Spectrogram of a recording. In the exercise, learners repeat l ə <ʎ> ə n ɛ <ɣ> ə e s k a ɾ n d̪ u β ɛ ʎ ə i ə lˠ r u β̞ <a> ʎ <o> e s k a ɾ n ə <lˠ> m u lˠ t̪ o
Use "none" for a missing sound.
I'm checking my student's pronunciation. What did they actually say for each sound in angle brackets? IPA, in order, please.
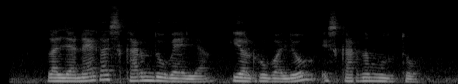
ʎ, ɣ, ə, o, none

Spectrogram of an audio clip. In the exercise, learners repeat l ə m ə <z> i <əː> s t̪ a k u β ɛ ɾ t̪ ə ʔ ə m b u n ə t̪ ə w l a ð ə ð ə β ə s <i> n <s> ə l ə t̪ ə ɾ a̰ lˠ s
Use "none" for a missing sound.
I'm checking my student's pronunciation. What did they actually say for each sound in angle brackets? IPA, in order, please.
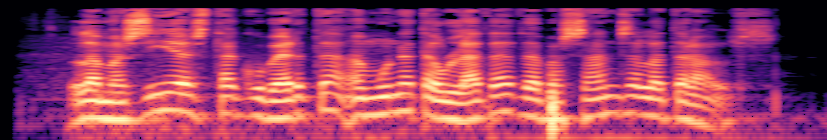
z, əː, a, z

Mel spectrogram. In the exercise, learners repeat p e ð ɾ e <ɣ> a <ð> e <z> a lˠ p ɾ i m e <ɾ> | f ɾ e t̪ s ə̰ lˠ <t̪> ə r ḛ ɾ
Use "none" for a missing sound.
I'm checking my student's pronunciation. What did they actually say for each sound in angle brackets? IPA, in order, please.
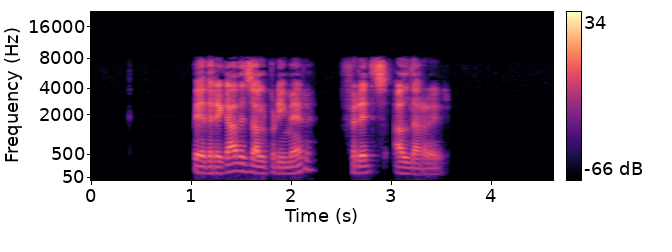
ɣ, ð, z, ɾ, d̪

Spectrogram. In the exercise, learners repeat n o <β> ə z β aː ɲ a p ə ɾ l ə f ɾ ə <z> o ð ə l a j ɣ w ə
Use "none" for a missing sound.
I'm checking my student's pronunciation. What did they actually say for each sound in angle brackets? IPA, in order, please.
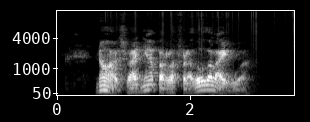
none, ð

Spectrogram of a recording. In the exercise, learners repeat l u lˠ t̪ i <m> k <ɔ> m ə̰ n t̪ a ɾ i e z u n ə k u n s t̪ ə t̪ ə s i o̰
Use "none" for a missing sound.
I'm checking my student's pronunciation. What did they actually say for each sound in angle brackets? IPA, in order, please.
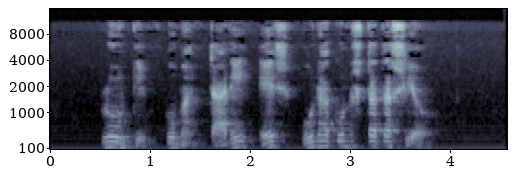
m, u

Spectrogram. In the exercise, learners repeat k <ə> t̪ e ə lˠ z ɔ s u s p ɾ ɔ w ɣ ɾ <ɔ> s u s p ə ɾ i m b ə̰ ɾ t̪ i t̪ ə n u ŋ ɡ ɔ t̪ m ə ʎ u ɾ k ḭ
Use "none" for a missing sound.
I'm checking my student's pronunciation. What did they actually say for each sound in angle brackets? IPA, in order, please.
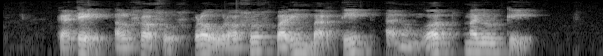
ə, ɔ

